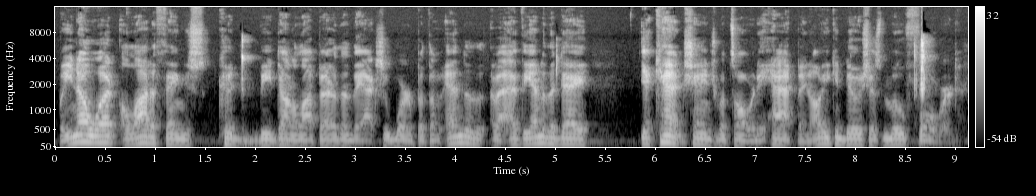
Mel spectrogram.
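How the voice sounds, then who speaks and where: A man's voice: mid-range voice, quick pace, heavy background noise. A young man hosting a casual podcast discussion, talking emphatically and circling back to the same phrase to hold the floor. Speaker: podcast host.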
